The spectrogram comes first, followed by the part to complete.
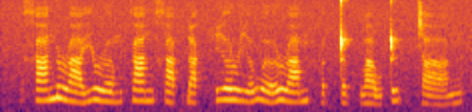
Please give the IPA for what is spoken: x a˧˥ n ɹ a˨˩˦ j ɹ ə˨˩˦ m k a˧ n x a˨˩ k̚ ɗ a˨˩ k̚ h i˧ ə̯ ɹ i˨˩˦ ə̯ v əː˨˩˦ ɹ a˧˥ m h ə˨˩ k̚ ʈ ə˨˩ k̚ v a˨˩˨ w ʈ ɨ˦˥ p̚ c a˨˩˦ ŋ

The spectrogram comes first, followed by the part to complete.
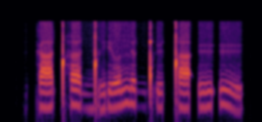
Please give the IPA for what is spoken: k a ǃʰ ɐ ɡ͡ǃ ɨ ɾʲ o n ɵ ǃʼ ʉ ǃ a ʔ ʉ ʔ ʉ

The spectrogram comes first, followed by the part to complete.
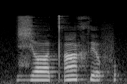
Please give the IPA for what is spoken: ʑ ʌː tʼ ã x ɾʲ ʌ f

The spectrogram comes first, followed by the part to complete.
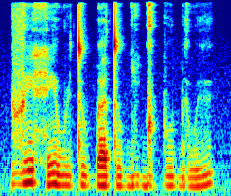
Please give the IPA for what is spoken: v e h e w ʉ t u ɓ ɐ t u ɠ i ɡ u p u ɓ ɨ w ɨ

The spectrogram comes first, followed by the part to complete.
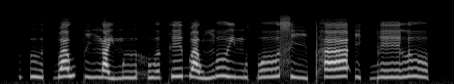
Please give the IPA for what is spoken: ʔ ɯː˧˩ t̚ b a˧˥ w p i˩˧ ŋ a˧˩ j m ɯː˧˩ h u˩ ə̯ k e˧˥ b a˧˩ w ŋ ɤː˥˨ j m u˧˩ t̚ ʋ ɤː˧˥ s iː˧˩ pʰ aː˧˥ ʔ i˧˩ t̚ b eː˧ l ɤː˥˨ k̚

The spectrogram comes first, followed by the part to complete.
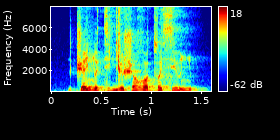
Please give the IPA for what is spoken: t͡ʃ e ʎ u tʲ ə ɟ y ʃ ø ʁʷ œ t͡s o sʲ u ʎ

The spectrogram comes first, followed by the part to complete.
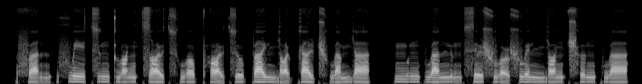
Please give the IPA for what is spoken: f a̰˨˩ n | f w e˥˨ ɪ̯ t͡s ʊ˦ ŋ t̪ w ɑ˨˦ ŋ t͡s ɑ˨˦ ʊ̯ t͡sʰ w ɔ˨˦ pʰ ɑ̰˨˩ ʊ̯ t͡s o˦ ʊ̯ p a˦ ɪ̯ n̪ j ɑ̰˨˩ ʊ̯ k a˥˨ ɪ̯ ʈ͡ʂʰ w ä˨˦ m j ä˥˨ | m ʊ˦ ŋ p w a˨˦ n ʊ̰˨˩ ŋ s ɹ̩˨˦ ʂ w ɔ̰˨˩ ʂ w ə˥˨ n n̪ j ɑ˨˦ ŋ ʈ͡ʂʰ ɤ˦ ŋ k w ä˦

